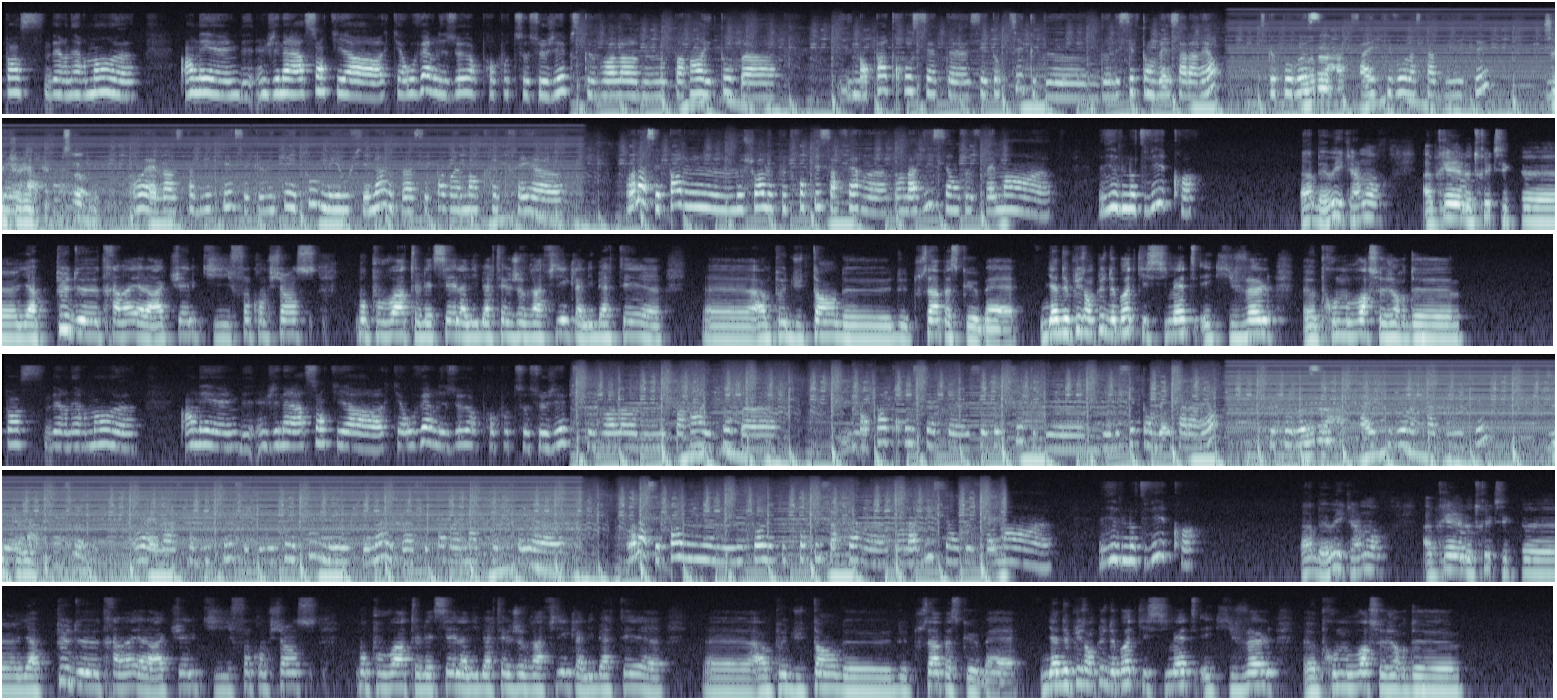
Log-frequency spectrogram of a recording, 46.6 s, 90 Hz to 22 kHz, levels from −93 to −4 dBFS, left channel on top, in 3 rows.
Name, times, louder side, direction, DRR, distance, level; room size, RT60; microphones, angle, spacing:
voice 1, 0.0-1.4 1.8-7.8 8.4-12.2 12.7-14.9 15.4-16.5 16.8-21.2 21.8-26.0 26.5-27.5 30.1-30.2, left 4 dB, 25° left, 0.5 m, -26 dB
sound 1, 5.7-25.6, right 5 dB, 55° right, 0.4 m, -30 dB
sound 2, 12.2-21.4, right 5 dB, 80° right, 0.7 m, -34 dB
voice 2, 13.0-13.3 15.4-16.5 28.5-29.4 29.7-34.2 34.6-37.7 38.1-45.6, left 5 dB, 80° left, 0.4 m, -25 dB
4.3 x 2.3 x 4.2 m
head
